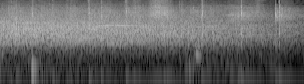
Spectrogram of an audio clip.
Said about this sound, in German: Dafür gibt es einmal einen großen Applaus.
